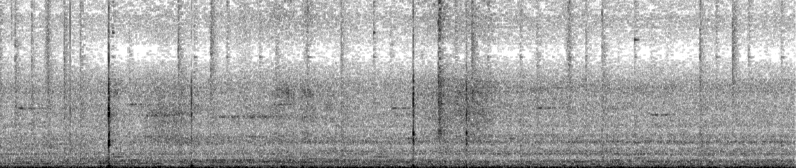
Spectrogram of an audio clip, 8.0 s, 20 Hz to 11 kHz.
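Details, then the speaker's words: 80,000 BTU Big Maxx natural gas garage heater after fan shaking fix with steel frame: brief jerking noise at start, then steady deep rumble and even low hum, no shaking or rattle; running quietly, normal. "yeah sounds like it is working apart from that jerking noise in the beginning seems like it's working quietly nice a table fan"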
